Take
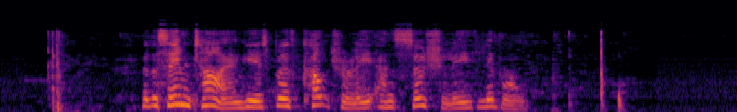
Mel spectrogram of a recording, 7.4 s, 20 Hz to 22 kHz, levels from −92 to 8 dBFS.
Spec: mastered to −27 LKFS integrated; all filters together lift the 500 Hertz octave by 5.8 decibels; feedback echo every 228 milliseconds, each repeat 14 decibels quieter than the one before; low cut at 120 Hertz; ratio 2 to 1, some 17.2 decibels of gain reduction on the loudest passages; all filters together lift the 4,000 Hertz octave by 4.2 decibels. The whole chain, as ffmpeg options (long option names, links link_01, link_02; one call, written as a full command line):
ffmpeg -i in.wav -af "highpass=120,equalizer=frequency=500:width_type=o:gain=6.5,equalizer=frequency=4000:width_type=o:gain=5.5,acompressor=threshold=-47dB:ratio=2,aecho=1:1:228|456:0.2|0.0399,volume=13dB" out.wav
